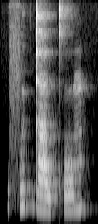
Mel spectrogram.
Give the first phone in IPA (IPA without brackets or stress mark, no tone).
f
